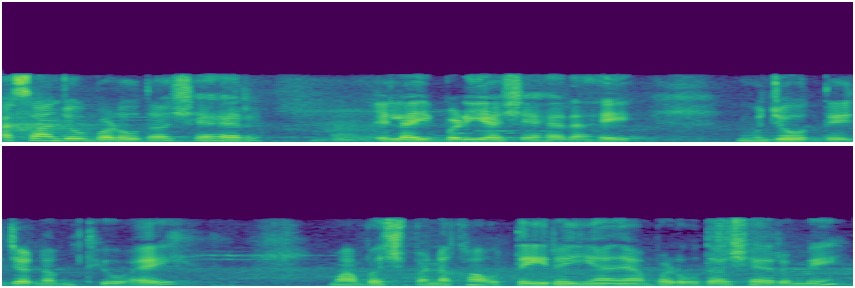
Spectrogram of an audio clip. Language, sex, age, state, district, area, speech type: Sindhi, female, 30-45, Delhi, South Delhi, urban, spontaneous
